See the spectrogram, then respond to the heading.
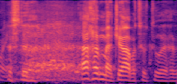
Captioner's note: audience laughs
